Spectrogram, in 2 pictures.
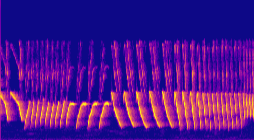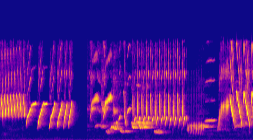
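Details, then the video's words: Canary song used as a lure to stir canaries in poor condition into singing: fast rolling trills of bright high notes, changing tempo, with a brief pause and then sweeping chirps and more trills. "Pancingan JITU! Terbukti Ampuh Memancing Kenari Kurang Kondisi! Seketika Langsung Respon"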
